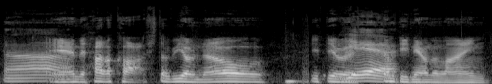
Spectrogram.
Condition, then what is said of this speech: Deafness. So a lot of people wonder, well, why you sound so different?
